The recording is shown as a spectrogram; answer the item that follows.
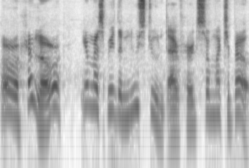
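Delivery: put-on cartoon alien voice. Voicing the cat teacher greeting a new student: Marvin the Martian voice. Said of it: "Marvin the Martian style?".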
